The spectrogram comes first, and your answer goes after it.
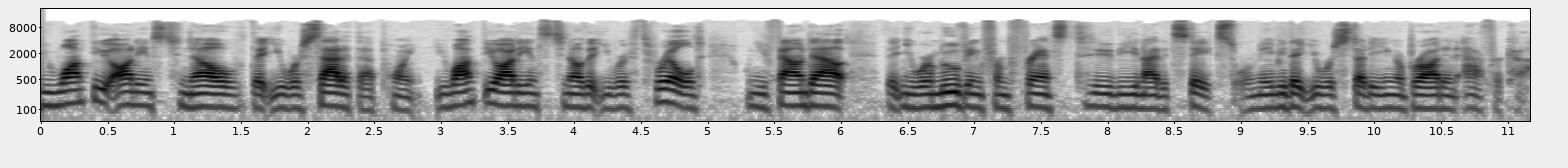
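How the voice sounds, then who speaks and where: A man's medium-pitched, unremarkable speaking voice at a fairly quick clip, with fairly even intonation but big swings in loudness. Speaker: educator, public speaking teacher. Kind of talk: lecture.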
